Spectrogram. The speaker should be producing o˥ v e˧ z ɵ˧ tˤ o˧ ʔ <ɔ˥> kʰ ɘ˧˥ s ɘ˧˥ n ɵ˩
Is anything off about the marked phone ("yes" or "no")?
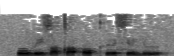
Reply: no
